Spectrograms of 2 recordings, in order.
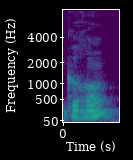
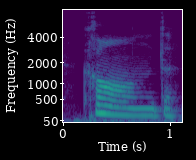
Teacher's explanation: the E means the last consonant, the D is sounded, grande · Shown in: second take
